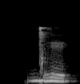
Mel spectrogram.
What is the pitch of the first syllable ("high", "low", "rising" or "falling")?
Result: falling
